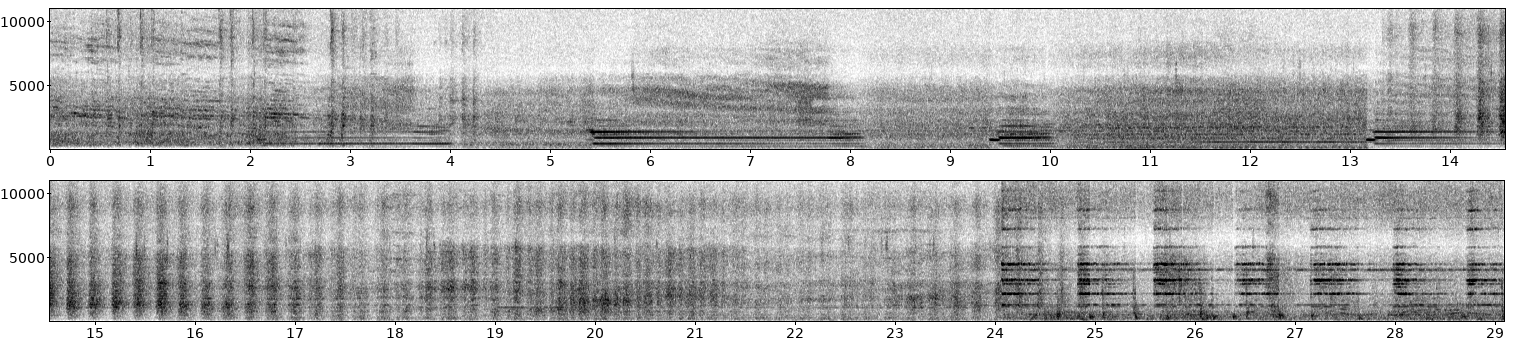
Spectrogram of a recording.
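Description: Model train running with several multi-tone horn blasts in the first half. These are followed by a steam-locomotive chuff at about four beats a second, and near the end a locomotive bell ringing about twice a second.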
